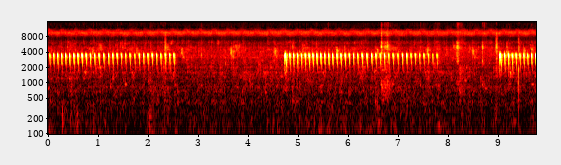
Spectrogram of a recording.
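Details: Young bar-winged prinia being lightly sunned delivers three bursts of rapid, high-pitched ticking notes, each lasting about two to three seconds, with short quiet gaps between them. A thin constant high hiss sits in the background.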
